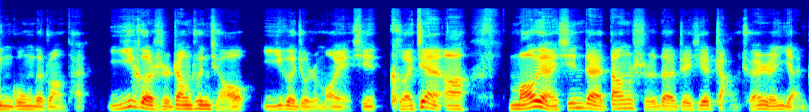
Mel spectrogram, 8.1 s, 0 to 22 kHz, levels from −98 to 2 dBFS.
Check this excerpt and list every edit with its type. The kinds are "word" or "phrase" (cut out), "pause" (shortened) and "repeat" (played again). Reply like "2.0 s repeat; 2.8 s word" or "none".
3.8 s pause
